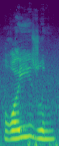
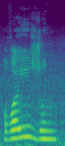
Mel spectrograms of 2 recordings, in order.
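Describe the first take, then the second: The two takes are said the same way.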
